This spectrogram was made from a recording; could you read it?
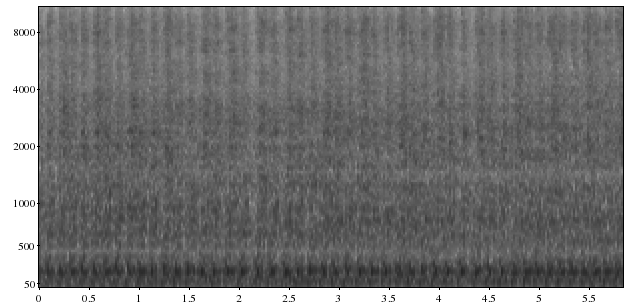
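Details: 1997 Buick Century 3.1 V6 at full throttle with the oil light on: weak, uneven chuffing at about four lumpy pulses a second with no steady rhythm, running on one or two cylinders. Severe misfire.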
